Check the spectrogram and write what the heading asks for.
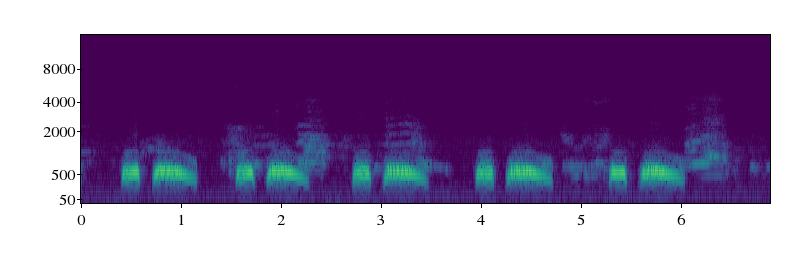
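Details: Spotted dove used as a decoy, 'thổ' voice style. Its phrases repeat quickly: a quick double hoot, then a drawn-out falling coo, about six phrases in all. Faint higher chirps come in between.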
